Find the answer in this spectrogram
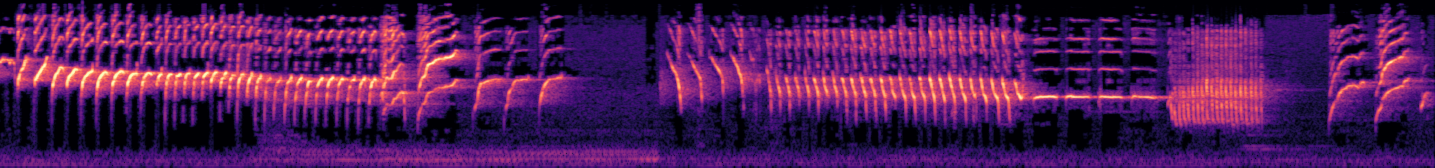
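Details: Timbrado canary in full song, loud rolling trills descending gently, sharp upswept notes, a long even trill, a pure held whistle, a buzzy burst and rising chirps.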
